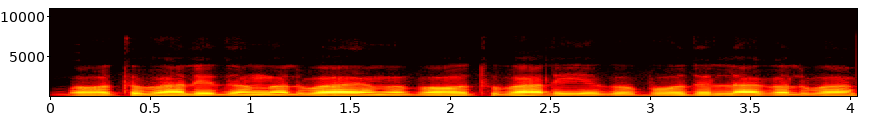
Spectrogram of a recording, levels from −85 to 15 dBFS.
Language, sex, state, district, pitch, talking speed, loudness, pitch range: Bhojpuri, male, Bihar, Muzaffarpur, 125 Hz, 165 wpm, -16 LUFS, 120-130 Hz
